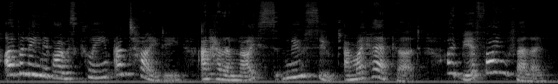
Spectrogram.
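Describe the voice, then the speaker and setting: Old storybook grouch, woman performing: lonely, musing aloud, lively pitch, bright tone. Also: brisk, exaggerated voice. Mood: musing, hopeful. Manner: musing to himself. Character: lonely, cross old man softening, in a storybook.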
